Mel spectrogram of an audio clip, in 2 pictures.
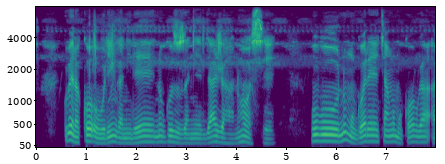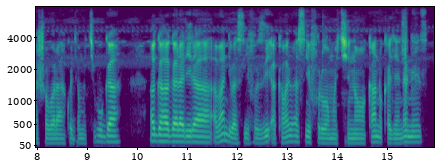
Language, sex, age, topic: Kinyarwanda, male, 18-24, government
